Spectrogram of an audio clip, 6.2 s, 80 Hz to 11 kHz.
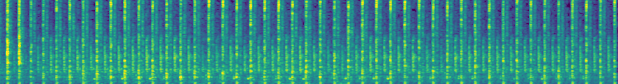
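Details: Early Kohler K181 8 hp single-cylinder engine for a Panzer T75 tractor, first bench run: heavy sharp thumps about 3.5 per second, firing a little hard because early K181s have no decompression lobe on the cam.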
